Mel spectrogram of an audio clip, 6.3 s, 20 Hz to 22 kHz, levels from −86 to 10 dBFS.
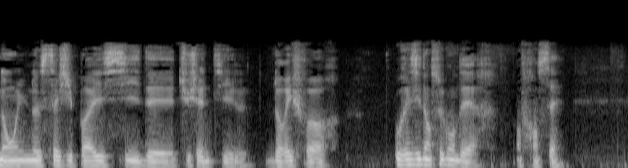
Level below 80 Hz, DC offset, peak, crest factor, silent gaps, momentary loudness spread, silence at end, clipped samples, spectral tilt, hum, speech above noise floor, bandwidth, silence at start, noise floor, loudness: -42 dBFS; under 0.1%; -2 dBFS; 14 dB; none; 11 LU; 0.65 s; under 0.1%; -5 dB/octave; none; 37 dB; 8 kHz; 0 s; -52 dBFS; -16 LUFS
